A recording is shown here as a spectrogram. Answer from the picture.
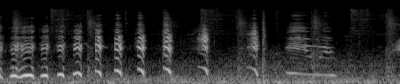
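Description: Laughter in a rapid run of short 'ha' bursts that slow and fade away over about two seconds, followed by a brief falling vocal sound near the three-second mark, over the low hum of a car cabin.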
